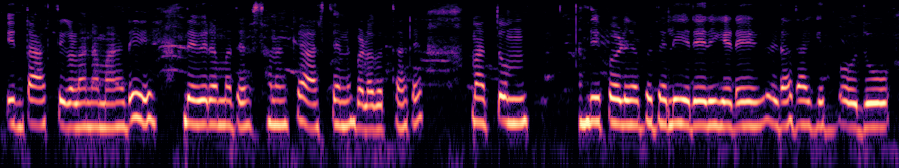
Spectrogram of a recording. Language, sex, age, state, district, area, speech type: Kannada, female, 18-30, Karnataka, Chikkamagaluru, rural, spontaneous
